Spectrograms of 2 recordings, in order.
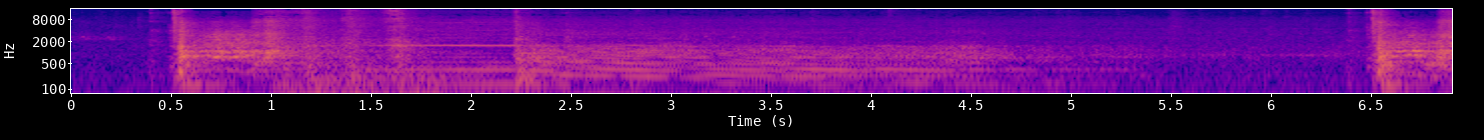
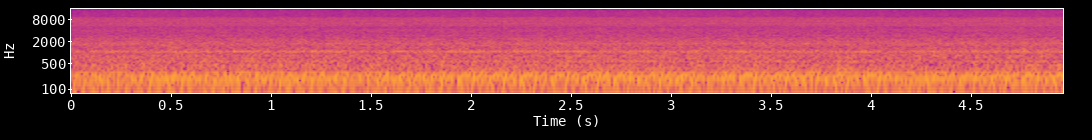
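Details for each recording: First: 1962 Ford Thunderbird Landau, sat several years: starter cranks steadily, engine coughs as if wanting to fire but never catches, starter not staying engaged; no start from fuel starvation, failed mechanical fuel pump. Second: 1962 Ford Thunderbird Landau 390 V8, sat several years, just after fuel pump replacement: even, smooth V8 idle with a steady low rumble, no ticks, stumbles or misses; normal idle.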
